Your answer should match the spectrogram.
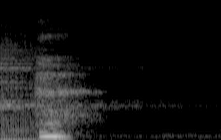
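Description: A brief low sigh about half a second in, then silence.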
